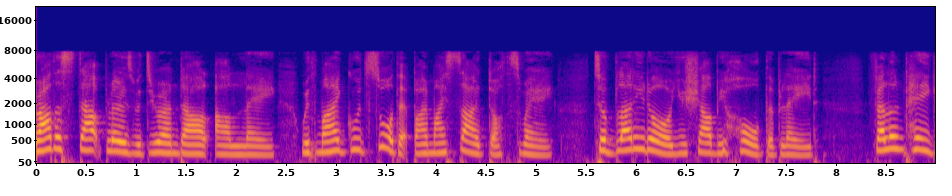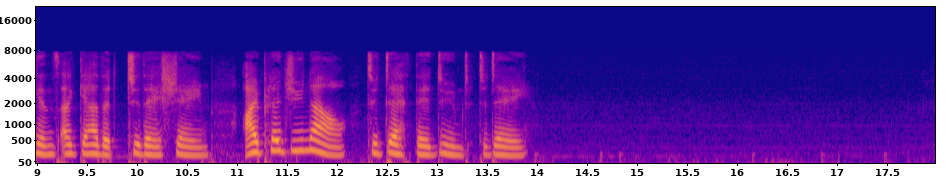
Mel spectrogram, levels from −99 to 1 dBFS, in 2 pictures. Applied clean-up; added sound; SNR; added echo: none; none; none; none.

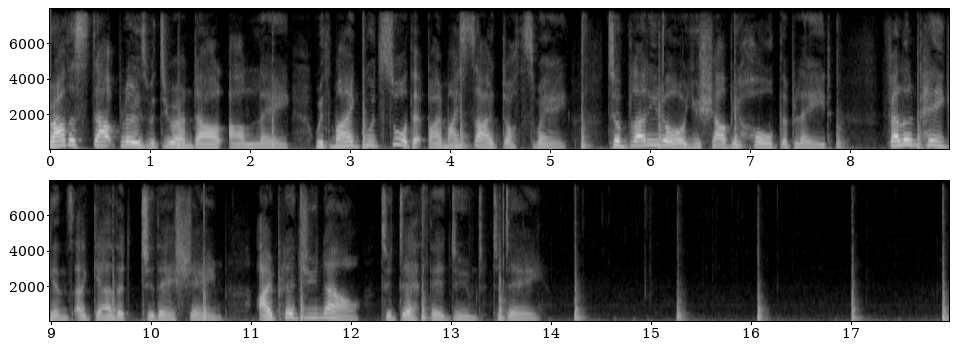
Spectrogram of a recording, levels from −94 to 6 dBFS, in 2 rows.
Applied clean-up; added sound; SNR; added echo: none; Hammer; 14 dB; none.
